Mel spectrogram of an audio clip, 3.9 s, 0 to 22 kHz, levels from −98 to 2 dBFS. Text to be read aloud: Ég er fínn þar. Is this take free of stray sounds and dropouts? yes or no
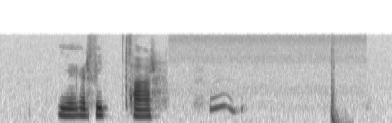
no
